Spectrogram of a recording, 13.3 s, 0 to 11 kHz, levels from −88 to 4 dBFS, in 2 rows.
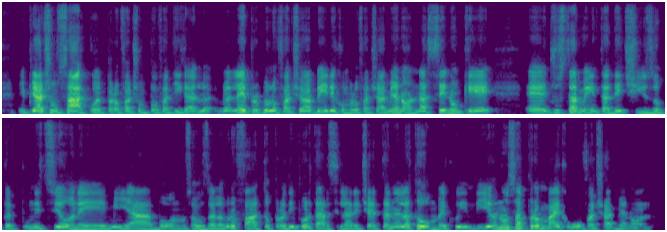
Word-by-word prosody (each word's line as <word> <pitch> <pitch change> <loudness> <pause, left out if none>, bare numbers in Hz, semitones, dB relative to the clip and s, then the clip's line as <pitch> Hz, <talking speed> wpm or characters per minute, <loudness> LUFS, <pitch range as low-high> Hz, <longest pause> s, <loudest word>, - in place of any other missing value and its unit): mi - - -9
piace 215 0 +8
un 190 - -2
sacco, 160 -1 +7
eh, 150 - -8
però 170 +1 -4
faccio 175 +1 -5
un 165 - -7
po' 165 -1 -8
fatica. 160 -3 -4
L 175 - -5
l 185 - -4
lei, 230 -1 +7
proprio 220 -1 -1
lo 185 - +4
faceva 175 +2 0
bene 180 +1 +2
come 170 -4 -7
lo - - -2
faceva 160 -1 -3
mia 220 +3 +2
nonna, 185 -3 0
se 205 +6 +3
non 255 +1 -2
che, 370 - +2 0.3
ehm, 175 0 +2
giustamente 195 -5 0
ha 160 - +1
deciso 170 -2 -3
per 165 0 -7
punizione 165 -2 -3
mia, 155 -3 -2
boh, 145 -2 -7
non 145 0 -13
so 155 +1 -9
cosa 155 0 -3
le 160 - -4
avrò 225 - -1
fatto, 150 -8 -2
però 160 0 -6
di 180 +3 -1
portarsi 170 -5 -4
la 150 - -4
ricetta 160 +2 -5
nella 190 +3 -1
tomba, 175 -9 +3
e - - -2
quindi 170 +1 -4
io 200 +4 +2
non 250 0 0
saprò 245 -2 +2
mai 175 -4 +1
come 175 0 -8
lo 175 - -4
faceva 165 0 -5
mia 150 -3 -9
nonna. 130 - -14
170 Hz, 260 wpm, -25 LUFS, 160-190 Hz, 0.3 s, piace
